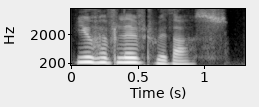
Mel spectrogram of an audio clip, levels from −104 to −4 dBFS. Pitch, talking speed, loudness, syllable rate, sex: 210 Hz, 230 wpm, -16 LUFS, 5.3 syllables/s, female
